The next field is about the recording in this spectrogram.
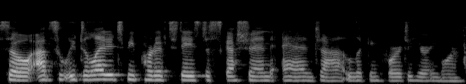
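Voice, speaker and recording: Against a quiet background, a woman with a Canadian accent speaks at a very fast pace in a monotone, flat intonation at medium pitch. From Canada. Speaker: pharma patient affairs manager. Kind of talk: webinar introduction. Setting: video call.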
